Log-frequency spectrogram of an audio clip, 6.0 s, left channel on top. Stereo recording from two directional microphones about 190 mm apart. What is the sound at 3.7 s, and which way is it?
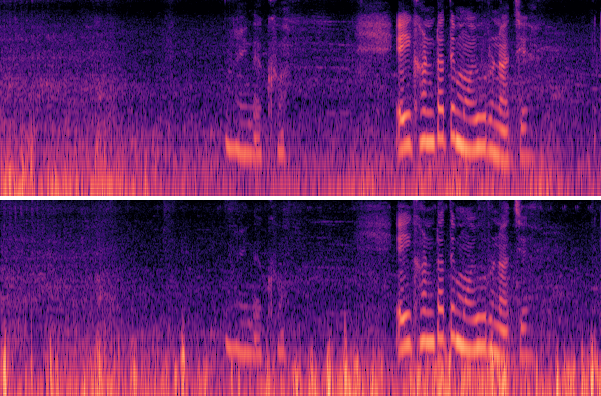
A woman's voice, 15° right (ahead or behind).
